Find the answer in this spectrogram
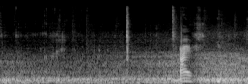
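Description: Steady low hum of a car idling, heard from inside the cabin, with a few faint crunches of chewing a tough fried chicken gizzard.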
